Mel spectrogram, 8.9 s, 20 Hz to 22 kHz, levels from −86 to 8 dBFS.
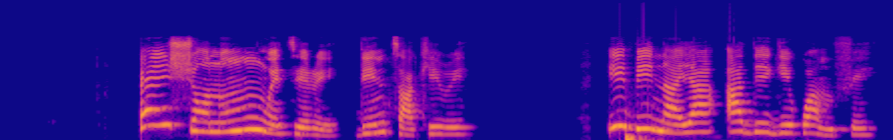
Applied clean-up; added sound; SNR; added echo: classical method Wiener filter.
